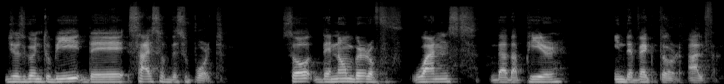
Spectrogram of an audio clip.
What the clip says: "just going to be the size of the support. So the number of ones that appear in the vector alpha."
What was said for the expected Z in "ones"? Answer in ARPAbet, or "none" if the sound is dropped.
S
